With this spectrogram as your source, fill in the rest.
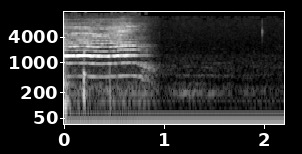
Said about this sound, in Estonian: aa, keegi väike Magic Studio tegi häält Äh, jah, see mu poeg sööb, äh, siis ta karjub vahepeal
